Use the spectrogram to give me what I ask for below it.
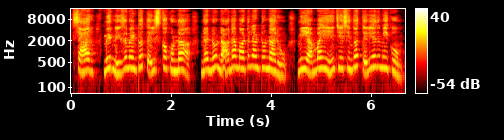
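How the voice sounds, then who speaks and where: A woman's voice: high voice, moderate pace, lightly acted. A woman voicing a worried young husband who has lost his job, speaking earnestly. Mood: sad. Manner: earnest, pleading.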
